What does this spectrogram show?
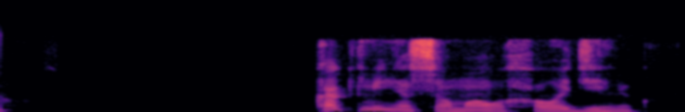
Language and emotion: Russian, neutral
